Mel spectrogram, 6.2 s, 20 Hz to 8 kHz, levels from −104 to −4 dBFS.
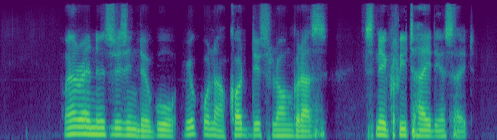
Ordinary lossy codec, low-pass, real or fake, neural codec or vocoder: AAC, 48 kbps; 7.2 kHz; fake; codec, 16 kHz, 1 kbps, X-Codec, HuBERT features, trained on LibriSpeech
